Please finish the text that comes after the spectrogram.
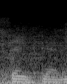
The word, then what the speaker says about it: Saint Denis: way to pink dennis what saint denis is as it's technically supposed to be pronounced but i'm not gonna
